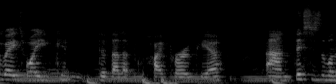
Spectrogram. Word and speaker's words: hyperopia: The other cause of hypopia, oh god, I've said it wrong again, hyperopia, is another one to do with the shape of your eyeball.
